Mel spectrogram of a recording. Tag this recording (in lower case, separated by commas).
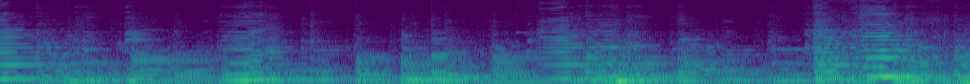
music, double bass, classical music, bowed string instrument, playing cello, musical instrument, string section, guitar, cello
